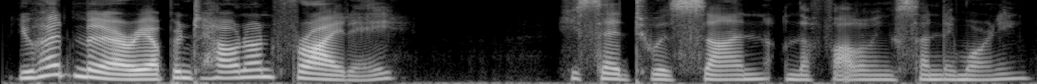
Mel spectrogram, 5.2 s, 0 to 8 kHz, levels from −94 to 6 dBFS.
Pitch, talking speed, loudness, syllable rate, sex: 190 Hz, 210 wpm, -19 LUFS, 5.6 syllables/s, female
